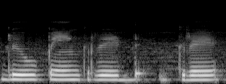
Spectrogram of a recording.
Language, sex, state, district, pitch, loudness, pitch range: Kannada, female, Karnataka, Bidar, 220 Hz, -13 LUFS, 215-225 Hz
